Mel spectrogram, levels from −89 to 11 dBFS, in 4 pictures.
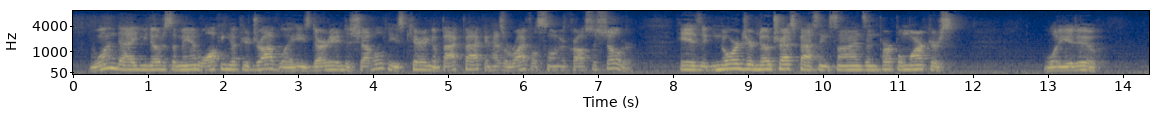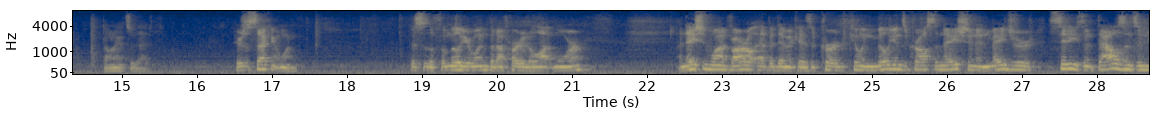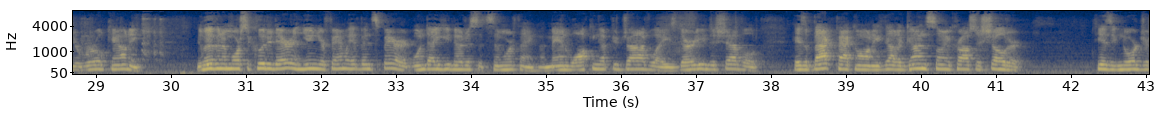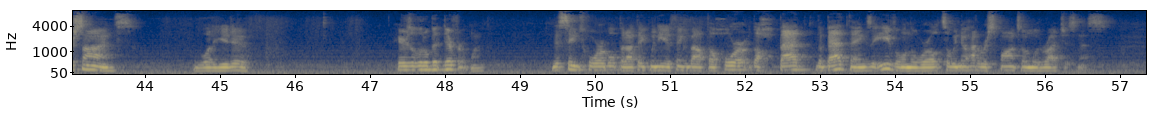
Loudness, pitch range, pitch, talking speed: -21 LUFS, 120-155 Hz, 135 Hz, 180 wpm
